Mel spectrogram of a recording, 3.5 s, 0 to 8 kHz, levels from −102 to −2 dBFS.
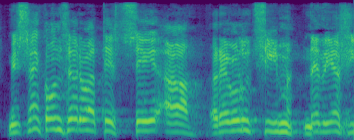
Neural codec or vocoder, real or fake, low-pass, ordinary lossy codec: codec, 16 kHz, 4 kbps, FreqCodec, larger model; fake; 7.2 kHz; none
